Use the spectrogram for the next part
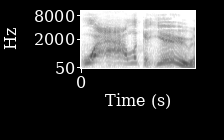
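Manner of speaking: high, gushing exclamation; amazed delight. Acted. Acting out greeting someone with awe.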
